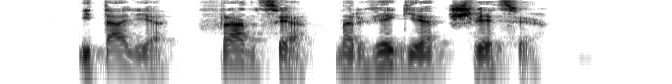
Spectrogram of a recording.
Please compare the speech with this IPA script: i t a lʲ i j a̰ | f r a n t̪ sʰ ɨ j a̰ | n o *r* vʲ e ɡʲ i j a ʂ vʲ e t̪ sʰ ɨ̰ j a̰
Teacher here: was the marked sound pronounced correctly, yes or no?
yes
